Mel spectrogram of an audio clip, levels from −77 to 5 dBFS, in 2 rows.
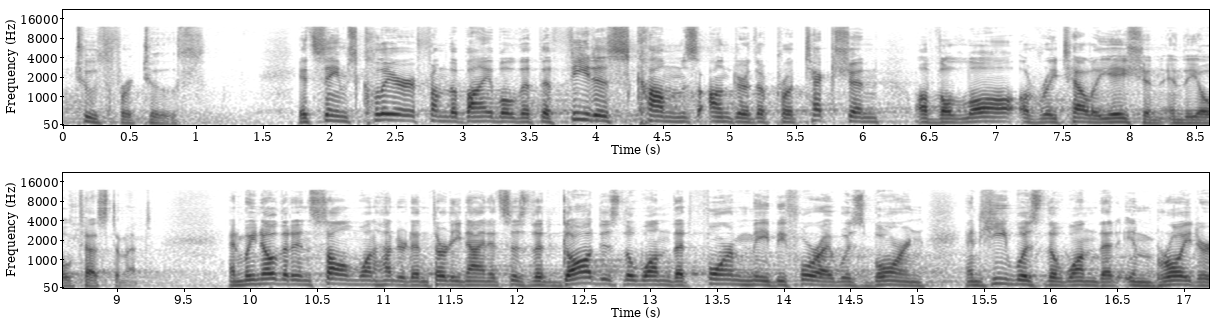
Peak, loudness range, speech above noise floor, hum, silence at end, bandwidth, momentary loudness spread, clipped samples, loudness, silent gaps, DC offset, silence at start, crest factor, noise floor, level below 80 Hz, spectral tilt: -2 dBFS; 3 LU; 33 dB; none; 0 s; 12.5 kHz; 10 LU; under 0.1%; -18 LUFS; none; under 0.1%; 0 s; 16 dB; -50 dBFS; -62 dBFS; -5 dB/octave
